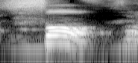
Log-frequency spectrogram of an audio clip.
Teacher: kalau shod ini dia pangkalnya naik namun ujungnya turun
